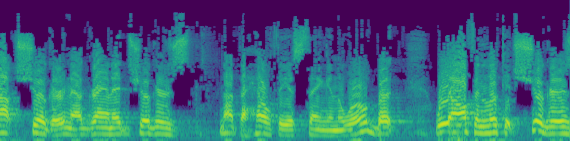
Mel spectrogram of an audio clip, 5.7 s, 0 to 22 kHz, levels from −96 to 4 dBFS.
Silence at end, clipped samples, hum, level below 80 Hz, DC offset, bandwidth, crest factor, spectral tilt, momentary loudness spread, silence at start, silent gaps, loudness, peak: 0 s; under 0.1%; none; -42 dBFS; 0.5%; 15.5 kHz; 10 dB; -4.5 dB/octave; 7 LU; 0 s; none; -12 LUFS; -2 dBFS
